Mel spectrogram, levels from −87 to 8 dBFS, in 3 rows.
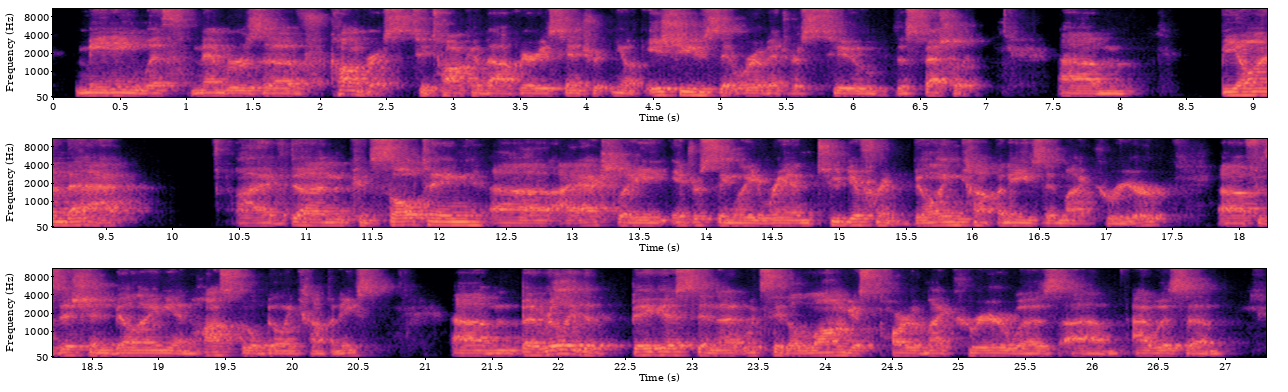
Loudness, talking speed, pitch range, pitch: -19 LUFS, 145 wpm, 90-105 Hz, 95 Hz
